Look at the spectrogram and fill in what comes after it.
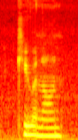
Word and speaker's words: QAnon: Which is also why I don't put any credit towards this allegation either, that they are part of the QAnon. Is that how you say it? – QAnon.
